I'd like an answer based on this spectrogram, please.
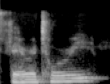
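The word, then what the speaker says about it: feretory: the information please uh the word is just pronounced ferratory it's a noun and it's Middle English it's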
